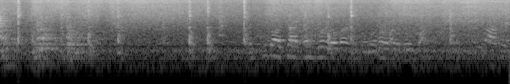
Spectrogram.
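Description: Stir-frying in a wok: a metal spatula scrapes and clinks against the pan at irregular strokes over a steady sizzle of onions and garlic frying in a thin sauce.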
